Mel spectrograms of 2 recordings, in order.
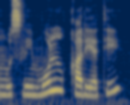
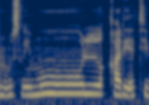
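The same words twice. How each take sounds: First: Said in the usual way. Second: القریتی with long, stretched vowels; drawn-out vowels. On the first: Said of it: "درست هست". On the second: Shown as a demonstration. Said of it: "دراز کردن لازم نیست". (کشیده و دراز خواندن القریتی)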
